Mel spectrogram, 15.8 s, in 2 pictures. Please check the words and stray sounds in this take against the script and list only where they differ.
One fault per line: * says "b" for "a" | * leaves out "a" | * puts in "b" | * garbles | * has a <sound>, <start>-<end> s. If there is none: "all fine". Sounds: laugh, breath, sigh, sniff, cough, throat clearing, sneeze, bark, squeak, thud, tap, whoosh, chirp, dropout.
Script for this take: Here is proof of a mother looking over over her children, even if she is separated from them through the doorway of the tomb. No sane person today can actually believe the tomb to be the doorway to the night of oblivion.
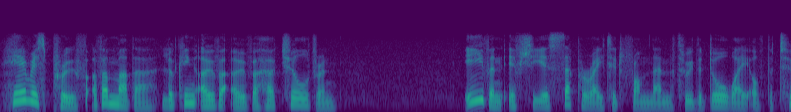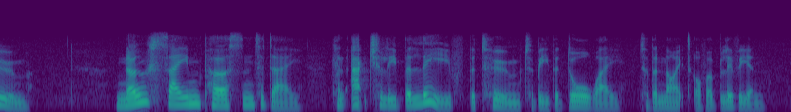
all fine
